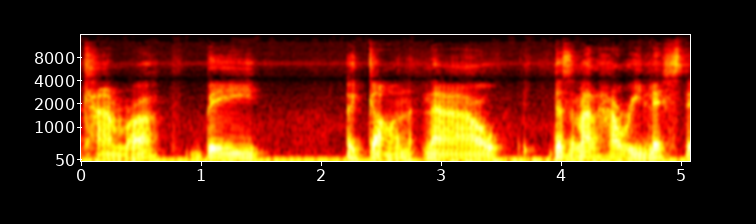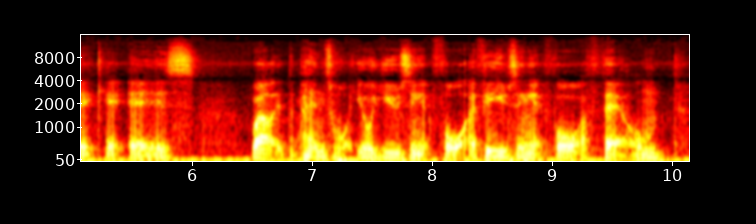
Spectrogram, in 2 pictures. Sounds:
Speech

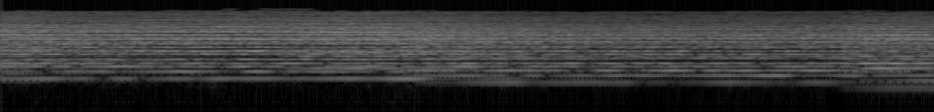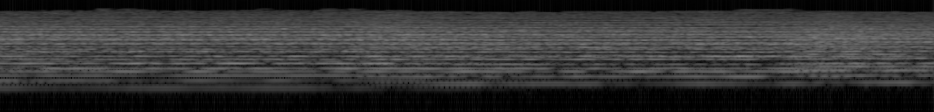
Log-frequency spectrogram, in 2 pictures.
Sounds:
Theme music, New-age music, Background music, Music

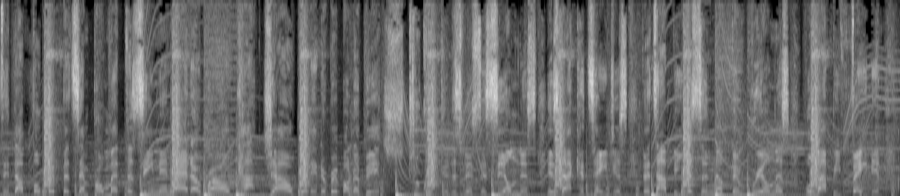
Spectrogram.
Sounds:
Pop music, Music

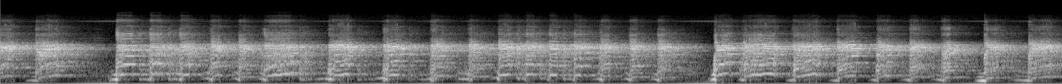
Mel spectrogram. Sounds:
Quack

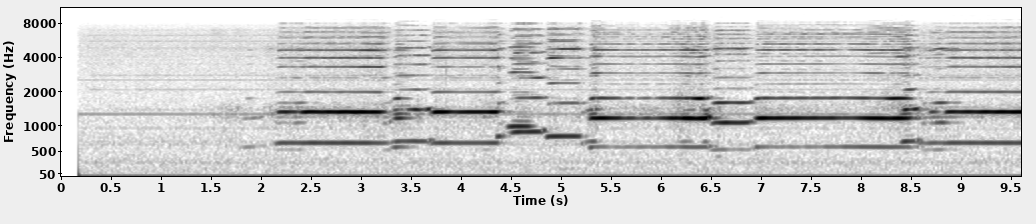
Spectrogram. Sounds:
playing harmonica

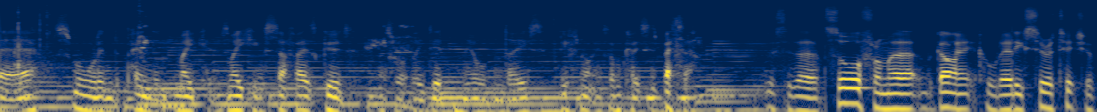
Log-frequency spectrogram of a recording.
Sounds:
Music, Speech

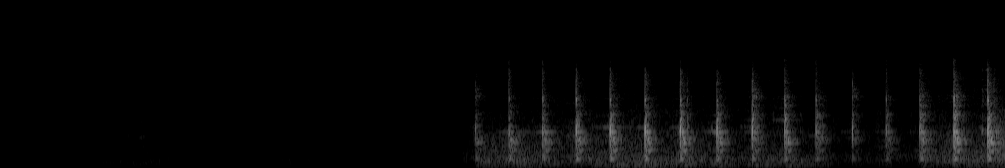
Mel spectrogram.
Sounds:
Wood

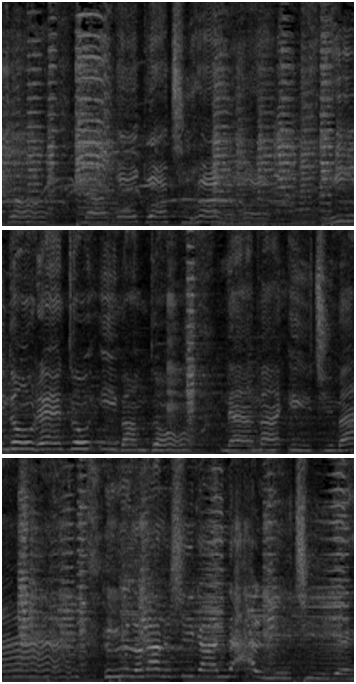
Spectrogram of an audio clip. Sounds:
Music of Asia, Music

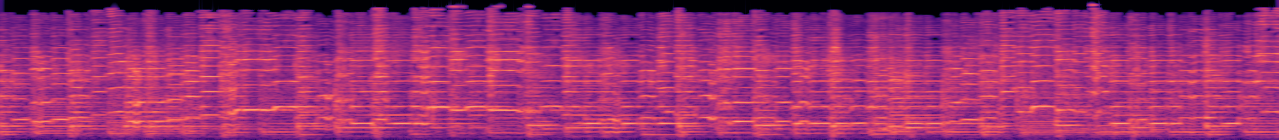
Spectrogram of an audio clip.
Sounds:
fiddle, Music, Musical instrument

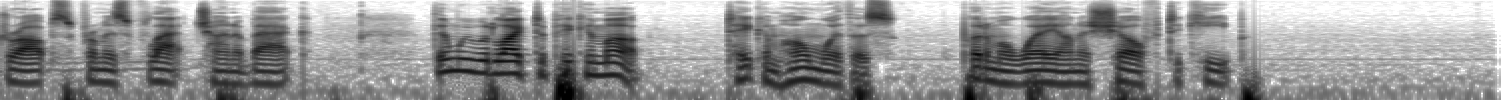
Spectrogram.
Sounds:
Speech

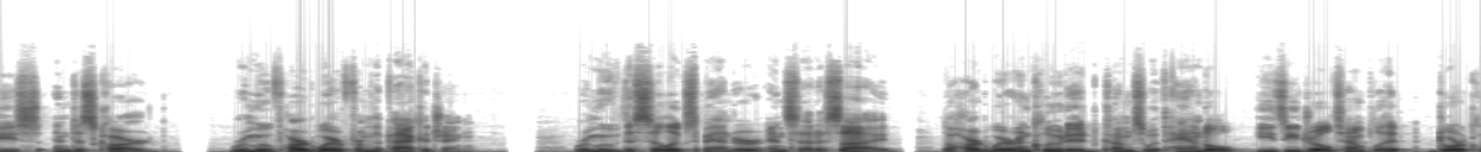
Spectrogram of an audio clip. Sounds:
Speech

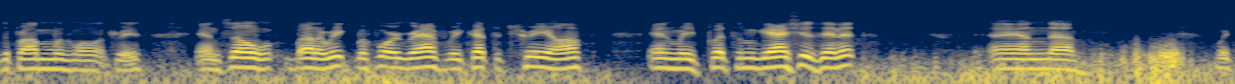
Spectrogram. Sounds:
Speech

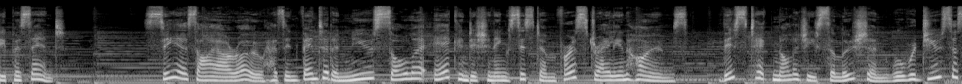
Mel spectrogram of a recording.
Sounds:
Music, Speech

